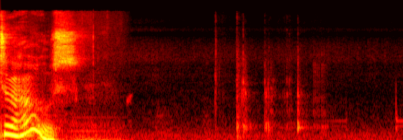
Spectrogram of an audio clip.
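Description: A telephone handset is lifted with a plastic clatter.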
